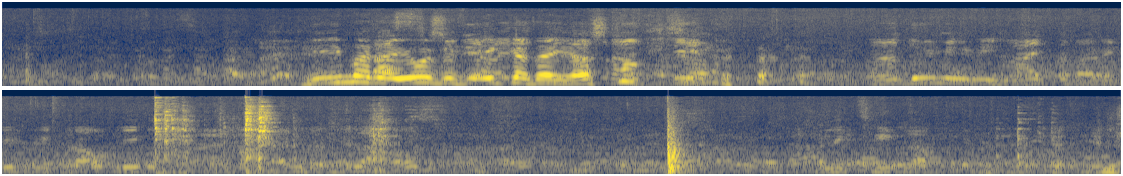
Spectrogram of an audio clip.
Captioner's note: laughter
